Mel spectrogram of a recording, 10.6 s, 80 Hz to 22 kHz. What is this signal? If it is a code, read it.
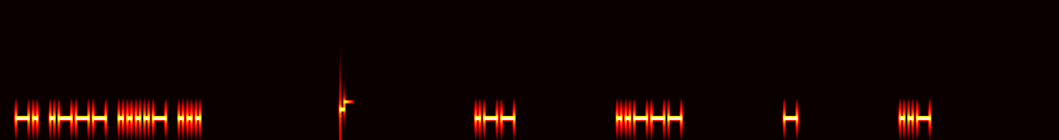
Morse code, heard as a keyed tone, about 28 wpm, spaced as for 12 wpm, 700 Hz. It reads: NJ4S W2TU
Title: USA Call Signs - 8x Character Spacing - 28wpm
